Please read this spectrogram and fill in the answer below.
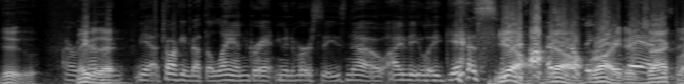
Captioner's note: laughs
